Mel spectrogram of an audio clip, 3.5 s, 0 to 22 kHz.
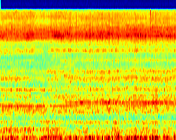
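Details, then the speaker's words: Waste oil hot water heater prototype burning with no visible flames, about 310–330 degrees and about 500 inside, water jacket not yet fitted. Low, steady, even roar with no popping or surging; burner running efficiently and normally. "Literally there are no flames, and that is the burn. You actually can hear it from here."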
